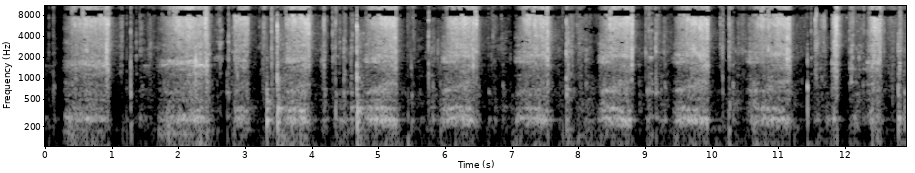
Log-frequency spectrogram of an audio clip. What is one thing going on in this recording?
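A hand plane shaves wood in repeated rasping strokes.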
